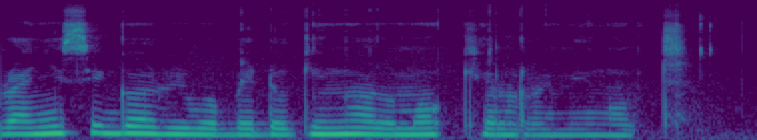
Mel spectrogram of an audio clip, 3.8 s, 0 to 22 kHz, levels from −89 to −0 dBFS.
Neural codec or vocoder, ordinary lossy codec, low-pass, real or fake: none; none; 19.8 kHz; real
